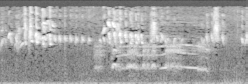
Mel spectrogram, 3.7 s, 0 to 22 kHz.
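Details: Aviary-bred European greenfinches, 2021, with quick high chirps and trills overlaid by several drawn-out lower whistles that slide gently down.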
